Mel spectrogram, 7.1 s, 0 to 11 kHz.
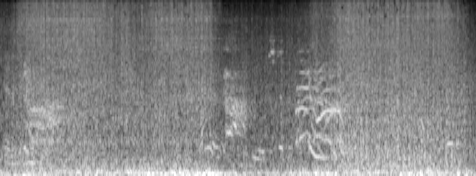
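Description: A grenade explosion and continuous gunfire in a PS4 shooter, a dense barrage of shots and booms with mechanical clatter running steadily throughout, while voices talk over the battle.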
